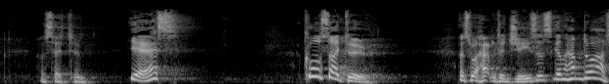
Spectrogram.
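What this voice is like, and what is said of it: Usual voice. Nothing is said of it.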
